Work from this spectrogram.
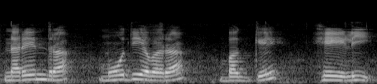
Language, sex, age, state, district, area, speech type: Kannada, female, 45-60, Karnataka, Bidar, urban, read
